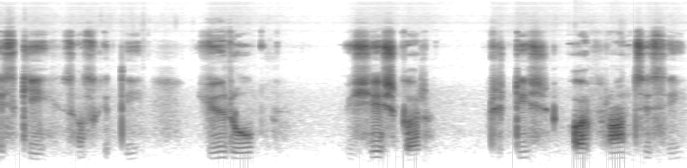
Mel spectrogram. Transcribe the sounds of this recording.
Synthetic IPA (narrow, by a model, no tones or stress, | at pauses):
ɪskisə̃nskɾɪt̪i | juːɾoːp | ʋɪʃeːʃkəɾ | bɾɪʈɪʃɔːɾpʰɾãːnsisi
